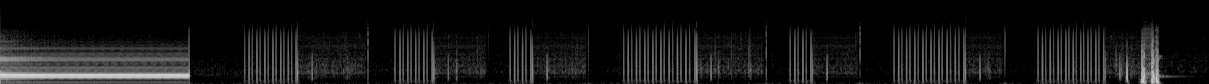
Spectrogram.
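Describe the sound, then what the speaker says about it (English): A telephone busy signal from the Slotsburg exchange, reached through a Nyack sector N1 carrier from a Mamaroneck NY No. 5 Crossbar office. It opens with a steady loud tone, then breaks into repeated cadenced bursts broken by clicks from other callers, with no talk. "here's the Slotsburg busy signal as it is now"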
